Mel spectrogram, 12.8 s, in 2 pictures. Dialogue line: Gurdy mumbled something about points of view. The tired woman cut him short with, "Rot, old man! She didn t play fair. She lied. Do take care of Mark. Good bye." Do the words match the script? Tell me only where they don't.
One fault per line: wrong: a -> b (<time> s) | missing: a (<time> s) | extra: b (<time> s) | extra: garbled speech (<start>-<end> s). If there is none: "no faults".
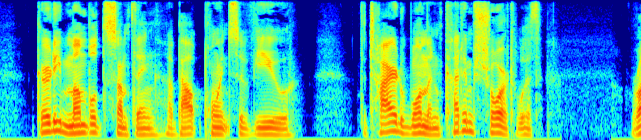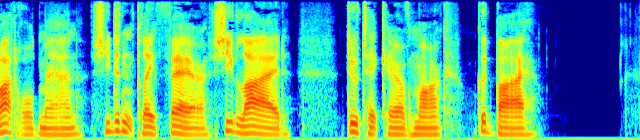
no faults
